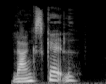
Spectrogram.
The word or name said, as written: langskallet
